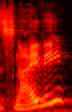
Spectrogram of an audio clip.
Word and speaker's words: Snivy: um here's what I'm thinking a gold leaf Snivy has a comment about uh conefe that people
